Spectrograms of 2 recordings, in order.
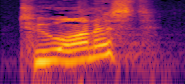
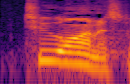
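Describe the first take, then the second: First: TOO HONEST rising high as a question; "Too honest" lifted into a surprised-sounding query; questioning echo. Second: "Too honest" falling as a statement; confirming echo. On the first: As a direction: check you heard "Too honest" right, pitch climbing. Checking a congregant's shouted-out answer. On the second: Confirming the congregant's answer. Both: Real, not acted.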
